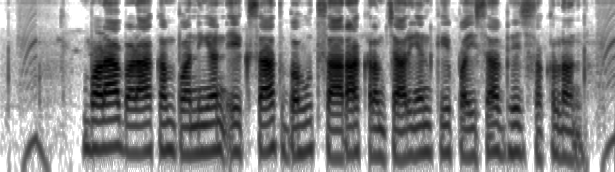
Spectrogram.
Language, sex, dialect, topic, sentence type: Bhojpuri, female, Western, banking, statement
